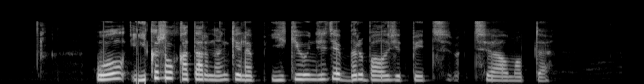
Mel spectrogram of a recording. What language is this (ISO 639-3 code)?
kaz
